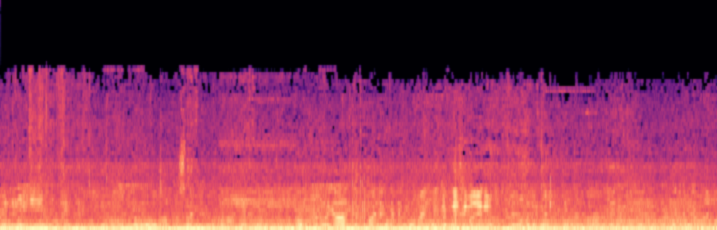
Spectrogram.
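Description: People's voices talking in the background over a steady low rumble, with no single voice standing out.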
